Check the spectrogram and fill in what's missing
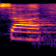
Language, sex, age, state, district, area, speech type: Maithili, female, 18-30, Bihar, Madhubani, urban, read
